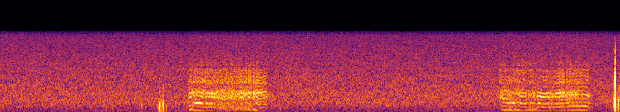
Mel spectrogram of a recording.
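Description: An English Bulldog snores in slow, rattling breaths, each lasting over a second and about six seconds apart.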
